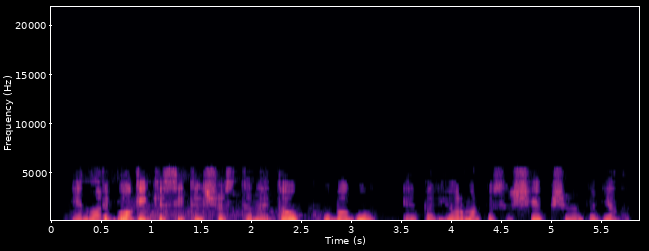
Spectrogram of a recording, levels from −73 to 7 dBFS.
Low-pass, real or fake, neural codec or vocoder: 5.4 kHz; fake; vocoder, 22.05 kHz, 80 mel bands, WaveNeXt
